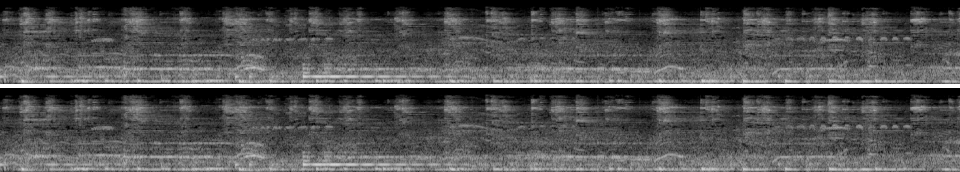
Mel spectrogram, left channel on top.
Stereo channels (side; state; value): both; identical; correlation 1.00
